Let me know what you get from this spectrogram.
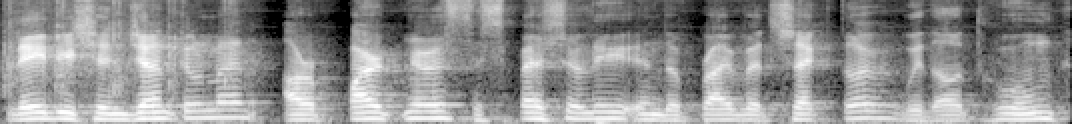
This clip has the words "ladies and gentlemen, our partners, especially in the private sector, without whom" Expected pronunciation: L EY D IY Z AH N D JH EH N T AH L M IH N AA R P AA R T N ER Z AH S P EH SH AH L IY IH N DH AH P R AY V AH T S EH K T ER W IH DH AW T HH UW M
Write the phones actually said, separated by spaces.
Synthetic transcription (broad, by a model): L EY D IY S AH N JH EH N T AH L M IH N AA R P AA R T N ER S AH S P EH SH AH L IY IH N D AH P R AY V AH T S EH K T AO W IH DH AW T HH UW M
